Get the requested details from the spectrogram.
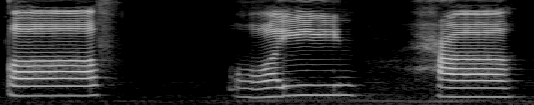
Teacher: یہ ہمارے گلے کے حلق یعنی حلق کے شروع میں سے ادا ہوتے ہیں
